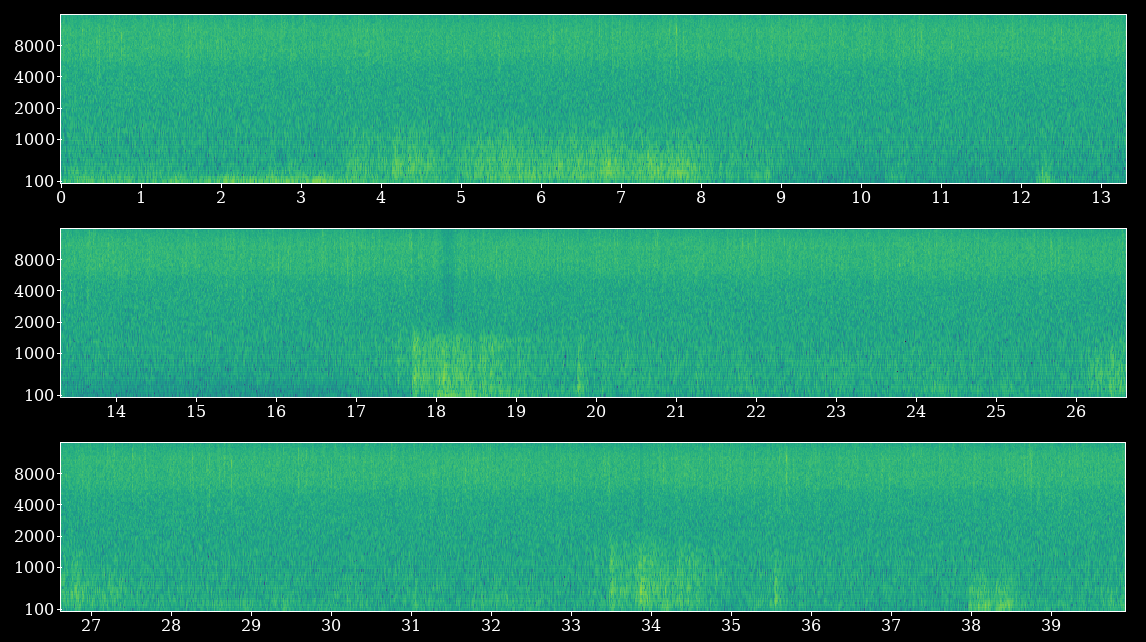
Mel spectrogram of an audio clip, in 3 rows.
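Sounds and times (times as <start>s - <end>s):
thunder rumbling: 0.0s - 13.5s, 16.6s - 39.9s
steady rain: 0.0s - 39.9s
thunder crack: 17.2s - 21.9s, 24.0s - 39.9s.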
